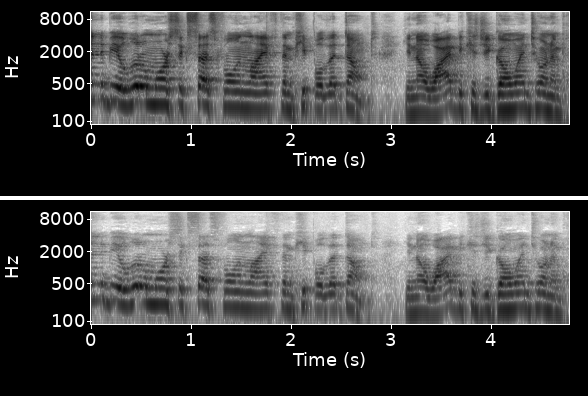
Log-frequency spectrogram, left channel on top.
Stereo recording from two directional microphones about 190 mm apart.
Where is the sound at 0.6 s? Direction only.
30° left (ahead or behind).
